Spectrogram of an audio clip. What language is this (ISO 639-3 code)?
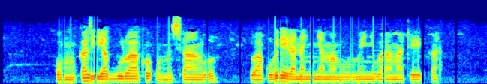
lug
